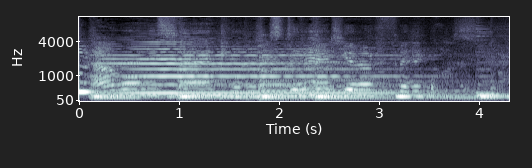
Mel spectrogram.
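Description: Live acoustic band playing an instrumental passage: strummed acoustic guitar over a held cello note and bass guitar.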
